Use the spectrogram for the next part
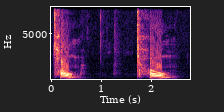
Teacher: I hear three sounds but I hear a vowel a long vowel Oh followed by a consonant mm-hmm that tells me that I'm gonna need something following that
